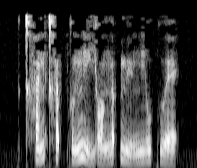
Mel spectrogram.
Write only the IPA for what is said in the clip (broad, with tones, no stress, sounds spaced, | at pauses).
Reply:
kʰ ɐ˨˥ n kʰ ɐ˨ p̚ k ʊ˨˥ ŋ iː˨˩ j ɔː˨˩ ŋ ɐ˨˥ p̚ m yː˨˩ ŋ iː˨˧ w kʷ ɛː˨˩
